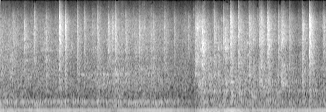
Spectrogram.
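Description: Electric garage door opener running as it lowers the door: a steady motor hum with a fast rattle of clicks from the moving door, louder about four seconds in.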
